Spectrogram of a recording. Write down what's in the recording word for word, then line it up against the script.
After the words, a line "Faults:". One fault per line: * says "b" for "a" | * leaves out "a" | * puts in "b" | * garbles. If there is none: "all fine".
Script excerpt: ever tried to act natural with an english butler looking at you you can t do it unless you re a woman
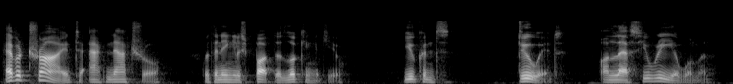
ever tried to act natural with an english butler looking at you you can do it unless you re a woman
Faults:
* leaves out "t"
